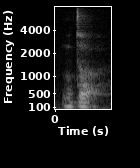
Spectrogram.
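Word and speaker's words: نتا: Donc ça sonne comme Nti ou Nta. Comme pas de alif.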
